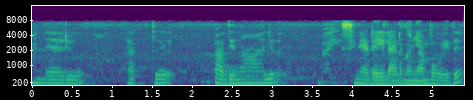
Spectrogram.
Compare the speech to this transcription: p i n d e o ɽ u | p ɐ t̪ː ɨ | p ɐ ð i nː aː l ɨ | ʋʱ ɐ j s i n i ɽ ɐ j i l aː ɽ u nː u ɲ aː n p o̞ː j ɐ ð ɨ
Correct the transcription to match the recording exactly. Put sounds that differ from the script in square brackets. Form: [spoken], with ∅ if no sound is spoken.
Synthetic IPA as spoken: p i n d e o [ɾ] u | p ɐ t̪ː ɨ | p ɐ ð i [n] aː l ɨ | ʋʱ ɐ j s i n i ɽ ɐ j i l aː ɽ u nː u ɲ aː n p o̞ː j ɐ ð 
